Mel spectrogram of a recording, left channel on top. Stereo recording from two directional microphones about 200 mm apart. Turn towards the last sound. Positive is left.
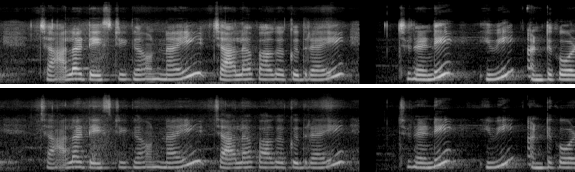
turn(degrees=25)  # may be behind; listen again after turning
